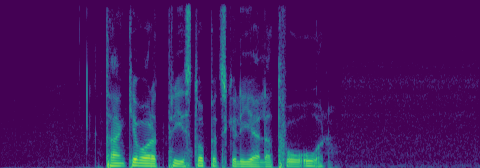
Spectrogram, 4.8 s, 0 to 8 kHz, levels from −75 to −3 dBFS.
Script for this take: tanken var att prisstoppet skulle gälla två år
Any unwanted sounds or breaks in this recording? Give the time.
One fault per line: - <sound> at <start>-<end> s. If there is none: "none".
none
